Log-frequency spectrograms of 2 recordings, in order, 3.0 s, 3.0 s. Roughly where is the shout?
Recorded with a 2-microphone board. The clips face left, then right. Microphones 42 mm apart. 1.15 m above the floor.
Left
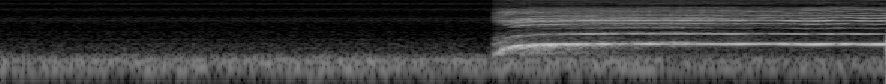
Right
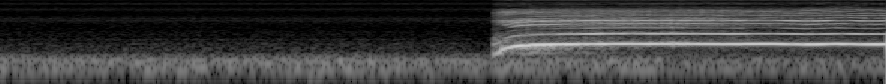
Right.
